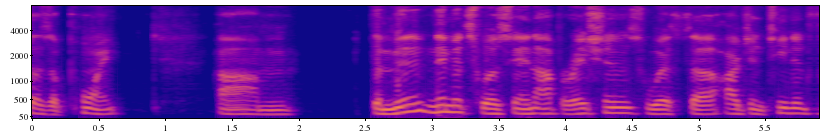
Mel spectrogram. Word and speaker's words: Nimitz: Nimitz, am I pronouncing it? Exactly. Yeah.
